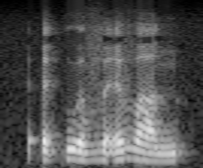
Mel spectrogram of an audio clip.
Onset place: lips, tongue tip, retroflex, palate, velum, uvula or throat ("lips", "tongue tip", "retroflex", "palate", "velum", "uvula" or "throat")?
throat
